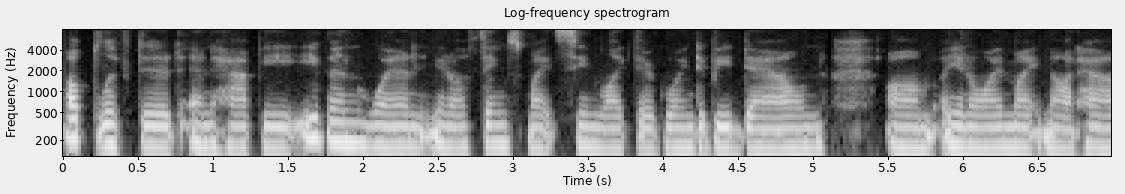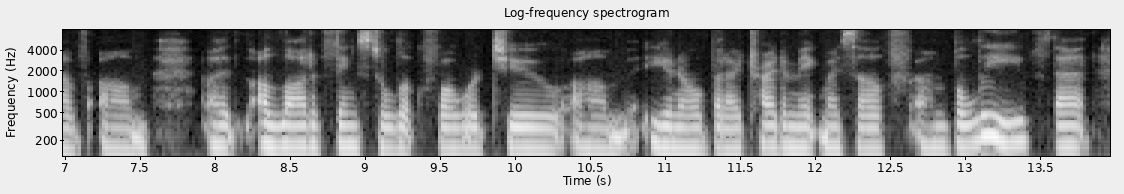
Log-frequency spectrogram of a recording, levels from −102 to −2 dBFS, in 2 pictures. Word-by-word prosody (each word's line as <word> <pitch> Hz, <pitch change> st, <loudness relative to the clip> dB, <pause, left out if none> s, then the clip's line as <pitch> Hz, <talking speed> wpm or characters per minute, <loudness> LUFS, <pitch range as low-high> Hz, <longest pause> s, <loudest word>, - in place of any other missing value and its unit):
uplifted, 170 Hz, -5 st, +2 dB
and 165 Hz, -1 st, +1 dB
happy 160 Hz, 0 st, -3 dB, 0.3 s
even 185 Hz, -4 st, +3 dB
when, 160 Hz, +6 st, 0 dB
you -, -, +3 dB
know, 155 Hz, 0 st, -2 dB
things 165 Hz, 0 st, -3 dB
might 150 Hz, -, -4 dB
seem 155 Hz, -2 st, 0 dB
like 145 Hz, 0 st, -4 dB
they're 145 Hz, -, -3 dB
going 150 Hz, 0 st, -1 dB
to 160 Hz, -, +1 dB
be 155 Hz, -1 st, +2 dB
down, 145 Hz, +1 st, -1 dB, 0.4 s
um, 150 Hz, -2 st, 0 dB
you 160 Hz, -, +4 dB
know, 155 Hz, -1 st, 0 dB
I 150 Hz, 0 st, 0 dB
might 155 Hz, 0 st, 0 dB
not 140 Hz, -2 st, -1 dB
have, 150 Hz, +1 st, -3 dB
um, 150 Hz, -1 st, -3 dB, 0.5 s
a -, -, +3 dB
l -, -, +1 dB, 0.2 s
a 175 Hz, -, +6 dB
lot 160 Hz, 0 st, +3 dB
of 160 Hz, -, -4 dB
things 160 Hz, -2 st, 0 dB
to 155 Hz, -, -1 dB
look 150 Hz, -, -2 dB
forward 150 Hz, 0 st, +1 dB, 0.2 s
to, 150 Hz, -2 st, +2 dB
um, 150 Hz, -1 st, -3 dB, 0.3 s
you 160 Hz, -, +4 dB
know, 150 Hz, 0 st, +1 dB
but 155 Hz, -2 st, 0 dB
I -, -, 0 dB
try 165 Hz, +2 st, 0 dB
to 160 Hz, -, -2 dB
make -, -, -1 dB
myself, 150 Hz, -1 st, -2 dB
um, 160 Hz, -1 st, -2 dB
believe 185 Hz, 0 st, +5 dB, 0.2 s
that 165 Hz, +2 st, +2 dB
155 Hz, 200 wpm, -21 LUFS, 150-165 Hz, 0.5 s, a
